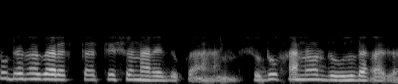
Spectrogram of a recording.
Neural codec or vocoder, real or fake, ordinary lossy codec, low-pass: codec, 24 kHz, 3 kbps, HILCodec; fake; none; 3.6 kHz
